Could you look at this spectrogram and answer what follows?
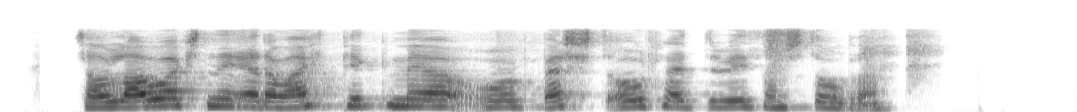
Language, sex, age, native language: Icelandic, female, 50-59, Icelandic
